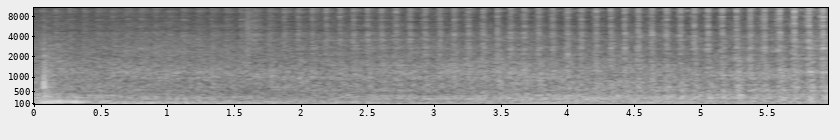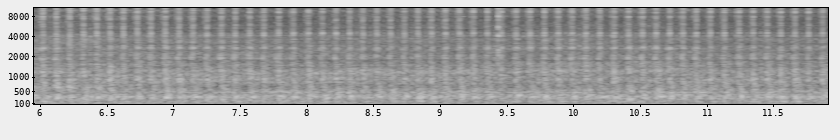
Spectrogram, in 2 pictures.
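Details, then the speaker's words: 2005 Yamaha YBR 125 found with oil below the dipstick mark, refilled, now smoking, lacking power and leaking at the clutch seal: sharp even knock about three per second, louder as the engine warms. Connecting rod knocking, plus piston and bearings worn. "e um dos barulhos era a biela canecando e o pistão e esses rolamentos né"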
